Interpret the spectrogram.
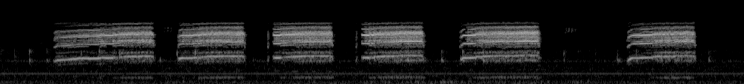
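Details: A run of six rough, screeching cries, each close to a second long and evenly spaced, from a peregrine falcon at the nest on 28 August 2021. A low electrical hum sits beneath.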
